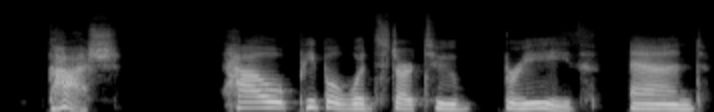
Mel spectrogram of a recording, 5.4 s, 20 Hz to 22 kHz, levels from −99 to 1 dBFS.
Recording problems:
muffled; very; fading above 1.5 kHz

